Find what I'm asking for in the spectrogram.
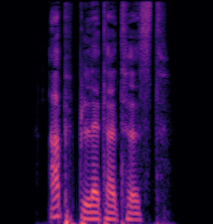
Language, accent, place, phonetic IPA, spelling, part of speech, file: German, Germany, Berlin, [ˈapˌblɛtɐtəst], abblättertest, verb, De-abblättertest.ogg
- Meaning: inflection of abblättern: 1. second-person singular dependent preterite 2. second-person singular dependent subjunctive II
